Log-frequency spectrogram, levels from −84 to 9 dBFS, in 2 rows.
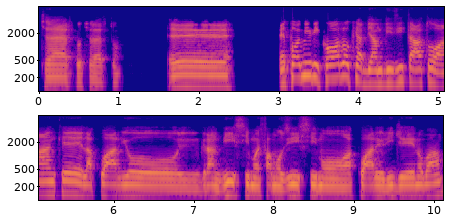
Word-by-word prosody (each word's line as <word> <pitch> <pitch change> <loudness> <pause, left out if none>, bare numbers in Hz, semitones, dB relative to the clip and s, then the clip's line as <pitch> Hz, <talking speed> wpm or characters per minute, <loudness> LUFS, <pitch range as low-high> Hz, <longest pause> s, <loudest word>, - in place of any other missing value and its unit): certo, 100 -1 0
certo. 90 -2 -7 0.5
Ehm, 115 0 +2 0.5
e 155 +1 0
poi 200 +2 0
mi 225 +1 +2
ricordo 200 +1 +1
che 195 -2 -1
abbiam 150 -2 +1
visitato 155 0 0
anche 135 0 +1
l'acquario, 110 -2 0
il 95 -1 -6
grandissimo 105 +3 -1
e - - -4
famosissimo 105 -1 -1
acquario 105 +1 +1
di 105 +2 -1
Genova, 110 +4 0
110 Hz, 115 wpm, -23 LUFS, 105-135 Hz, 0.5 s, Ehm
